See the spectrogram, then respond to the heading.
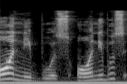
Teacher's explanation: ônibus é uma proparoxítona porque a antepenúltima sílaba mais forte · A antepenúltima, que é a sílaba mais forte, inclusive ela é até acentuada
